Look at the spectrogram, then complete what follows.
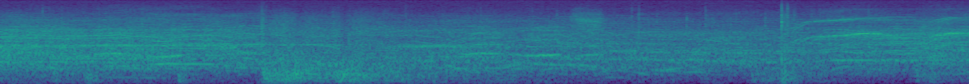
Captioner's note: floor banging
